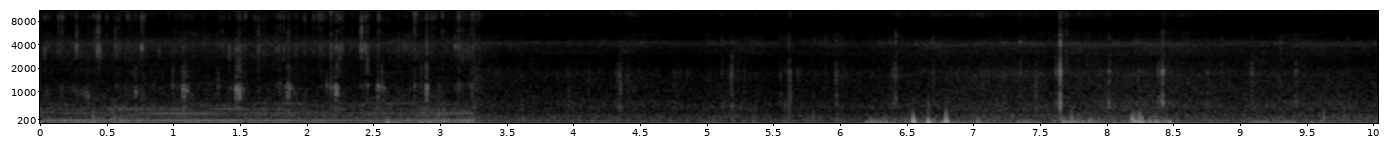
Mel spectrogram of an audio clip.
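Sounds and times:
dog chewing meat and bone: 0:00.0 - 0:03.4, 0:04.0 - 0:10.0
steady low hum: 0:00.0 - 0:10.0.

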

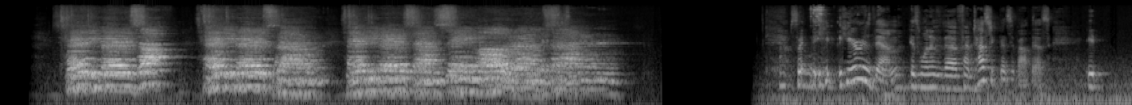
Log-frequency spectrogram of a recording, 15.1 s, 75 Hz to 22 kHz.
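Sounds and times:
group of voices singing: 0:00.7 - 0:08.4.

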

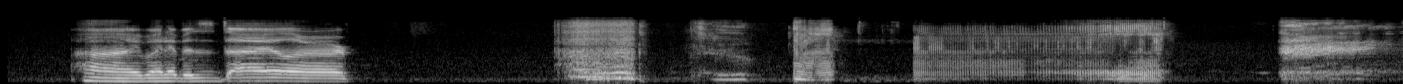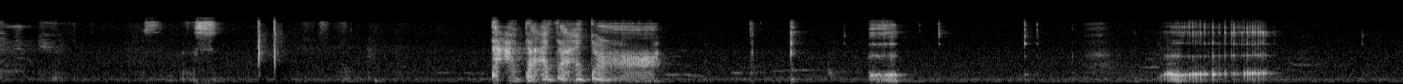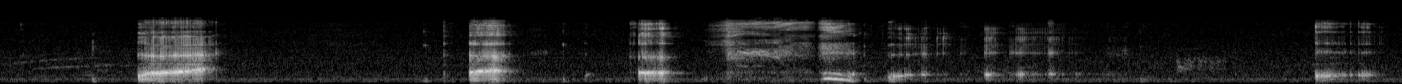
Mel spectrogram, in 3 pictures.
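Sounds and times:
boy blowing raspberries: 0:05.6 - 0:08.5
boy burping: 0:12.8 - 0:14.2, 0:22.8 - 0:23.1, 0:25.6 - 0:26.8, 0:29.4 - 0:30.3, 0:32.8 - 0:33.2, 0:34.4 - 0:34.8, 0:36.3 - 0:38.9, 0:41.2 - 0:41.9.

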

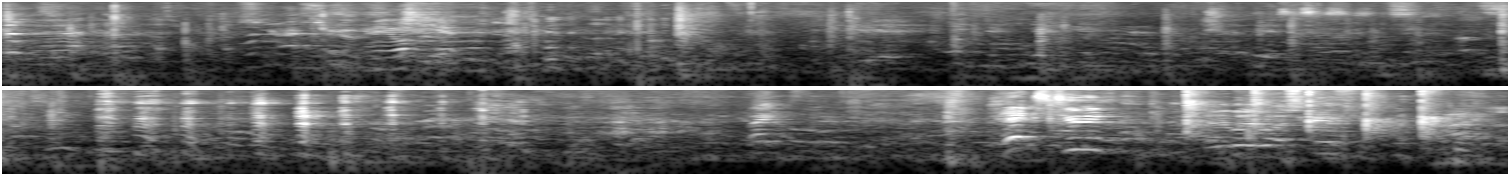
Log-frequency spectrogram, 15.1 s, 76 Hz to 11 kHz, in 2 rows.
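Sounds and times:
people chattering: 0:00.0 - 0:15.0.

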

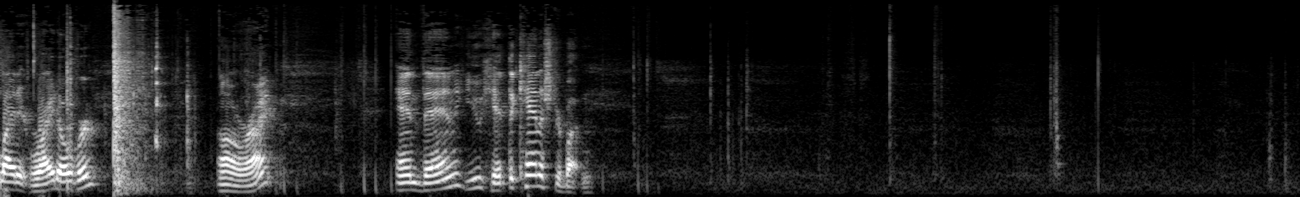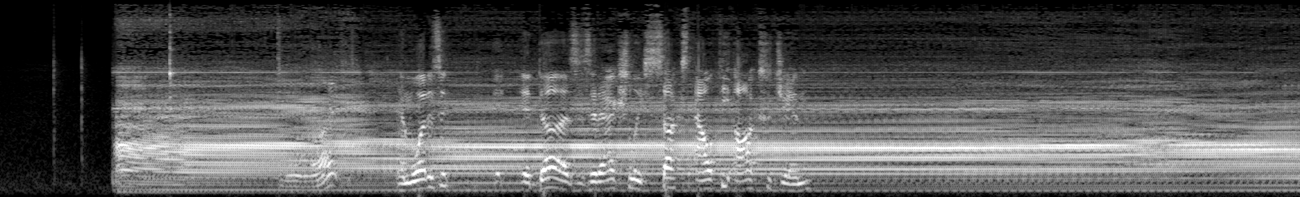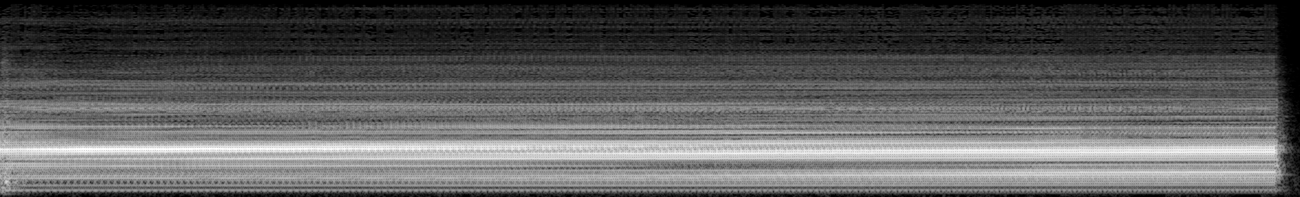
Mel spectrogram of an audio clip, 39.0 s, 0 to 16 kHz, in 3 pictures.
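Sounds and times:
vacuum sealer pump running: 0:14.1 - 0:39.0.

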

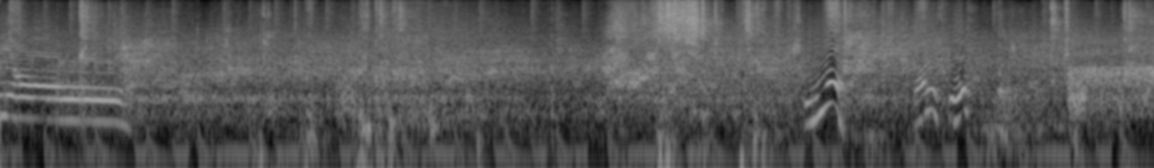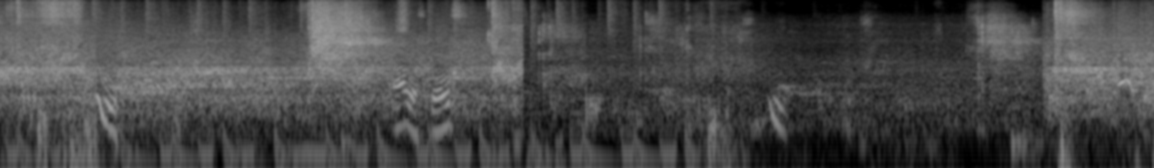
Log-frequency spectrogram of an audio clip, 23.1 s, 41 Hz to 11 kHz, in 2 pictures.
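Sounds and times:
sticks and puck clacking: 0:00.0 - 0:09.0, 0:09.9 - 0:15.4
skates scraping ice: 0:00.8 - 0:09.3, 0:09.9 - 0:15.4.

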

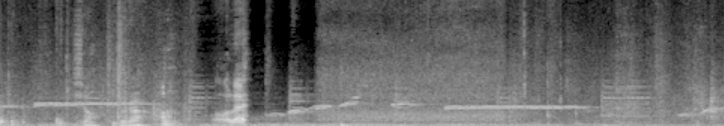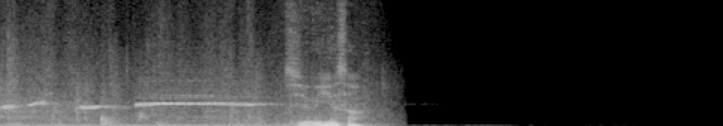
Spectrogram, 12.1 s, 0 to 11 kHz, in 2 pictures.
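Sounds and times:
person whistling a tune: 0:00.0 - 0:08.4.

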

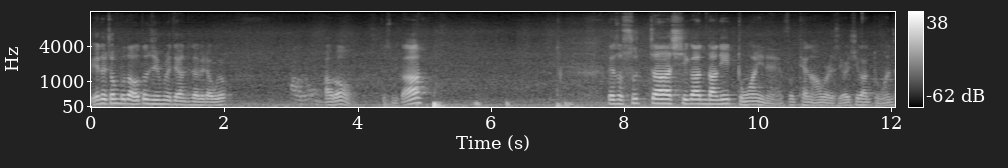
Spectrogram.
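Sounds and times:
steady low hum: 0:00.0 - 0:12.0
loud low thud: 0:05.0 - 0:06.4
faint low knocks: 0:05.0 - 0:07.4.

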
